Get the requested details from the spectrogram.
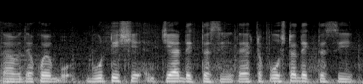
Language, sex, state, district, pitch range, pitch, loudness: Bengali, female, Tripura, Unakoti, 125-145 Hz, 140 Hz, -17 LUFS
